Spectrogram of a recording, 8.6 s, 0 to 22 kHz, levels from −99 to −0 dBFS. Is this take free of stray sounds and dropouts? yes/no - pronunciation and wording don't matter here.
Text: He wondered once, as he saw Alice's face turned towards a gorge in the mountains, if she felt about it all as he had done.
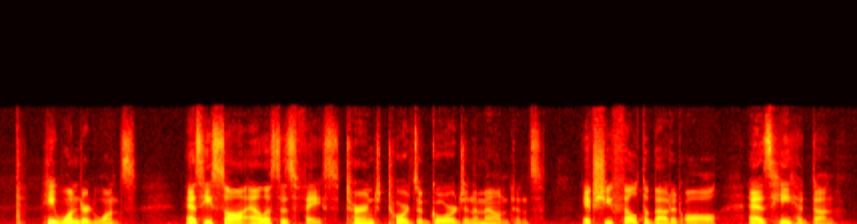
no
